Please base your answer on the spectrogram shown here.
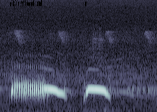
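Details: Spotted dove giving a 'thúc gù' urging coo meant to stir wild and decoy doves into calling: two low, hollow coos, the first longer with a fluttering start and a drooping end, the second shorter and slightly falling.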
